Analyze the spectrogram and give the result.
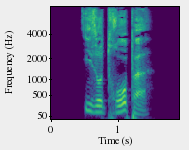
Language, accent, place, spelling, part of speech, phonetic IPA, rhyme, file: German, Germany, Berlin, isotrope, adjective, [izoˈtʁoːpə], -oːpə, De-isotrope.ogg
- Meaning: inflection of isotrop: 1. strong/mixed nominative/accusative feminine singular 2. strong nominative/accusative plural 3. weak nominative all-gender singular 4. weak accusative feminine/neuter singular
